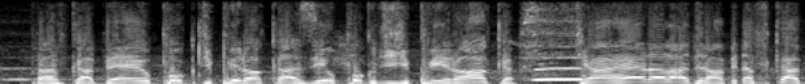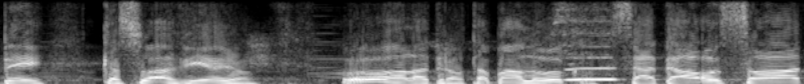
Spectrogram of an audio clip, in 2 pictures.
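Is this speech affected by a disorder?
No.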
